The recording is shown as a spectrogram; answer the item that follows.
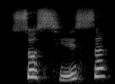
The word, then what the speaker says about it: saucisse: saucisse, saucisse. 자, 보면 아, 을 붙어서 오 발음 나고요. s 두 개 있으니까 스 발음이 나죠.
